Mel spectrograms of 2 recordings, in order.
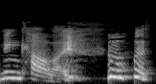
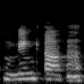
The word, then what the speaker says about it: Mincarlo: How do you pronounce it? Mincarlo. Mincarlo.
